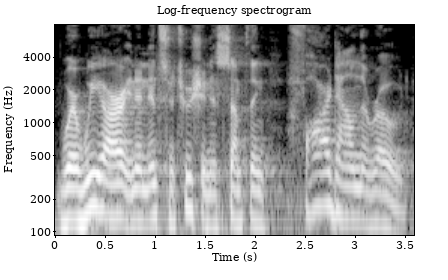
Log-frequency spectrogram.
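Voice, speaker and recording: A man's voice: mid-range voice, fairly bright tone. Man preaching in a reverberant church. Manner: earnest, measured preaching with restarts. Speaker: pastor. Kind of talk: sermon. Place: church sanctuary. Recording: long hall reverb in a church.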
